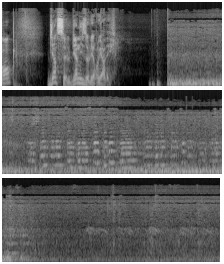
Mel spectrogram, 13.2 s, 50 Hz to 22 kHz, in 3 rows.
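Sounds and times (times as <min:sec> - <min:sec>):
speech: 0:00.0 - 0:02.4
steady low rumble of engines: 0:03.3 - 0:13.1
brass fanfare of trumpets playing ceremonial phrases outdoors: 0:04.6 - 0:09.9.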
